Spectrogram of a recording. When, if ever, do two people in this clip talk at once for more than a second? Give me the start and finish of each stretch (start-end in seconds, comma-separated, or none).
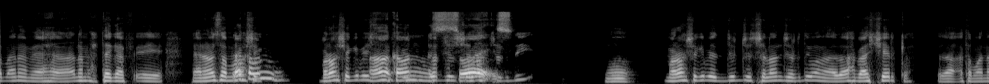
3.7-5.2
